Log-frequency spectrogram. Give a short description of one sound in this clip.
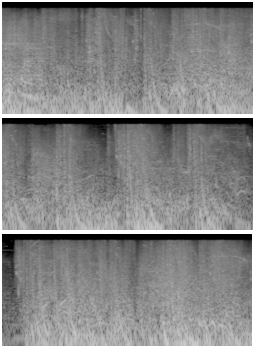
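Game spell blasts and hits crackle and boom in a fast fight.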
